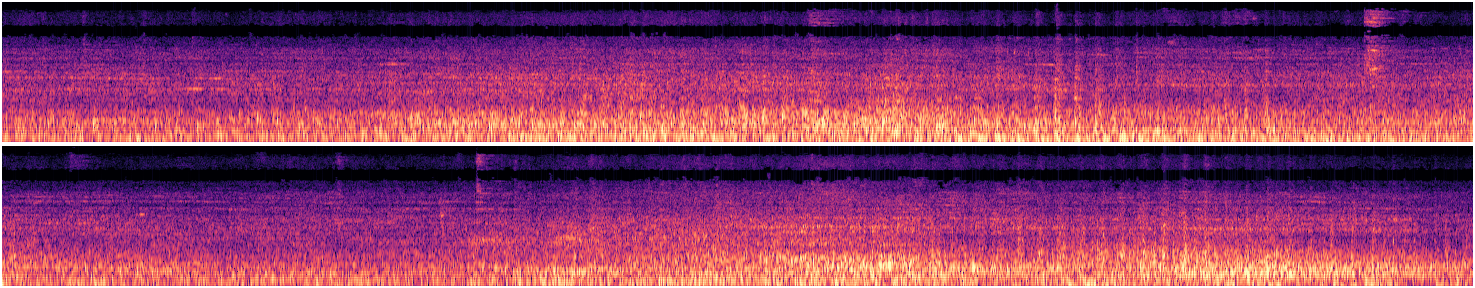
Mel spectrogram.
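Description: CN freight train's tank cars and covered hopper rolling past, steel wheels running on the rails in a steady, continuous noise that swells louder twice, with one brief sharp clank partway through.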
